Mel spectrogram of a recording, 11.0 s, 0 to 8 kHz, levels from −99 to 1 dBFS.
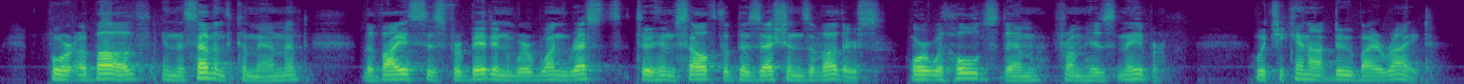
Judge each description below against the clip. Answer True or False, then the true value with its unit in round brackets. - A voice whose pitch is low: True (115 Hz)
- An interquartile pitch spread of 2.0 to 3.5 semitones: True (2.9 semitones)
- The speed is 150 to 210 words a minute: True (170 wpm)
